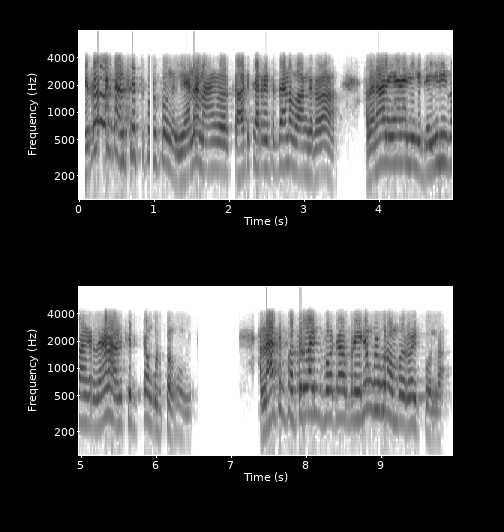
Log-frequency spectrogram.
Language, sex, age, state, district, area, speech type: Tamil, female, 60+, Tamil Nadu, Erode, rural, conversation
